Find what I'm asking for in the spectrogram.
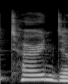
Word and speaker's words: turned: O E de turned não é pronunciado, tá bem? Então, você vai do N pro D e usa o som do D para juntar em away, turned away.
